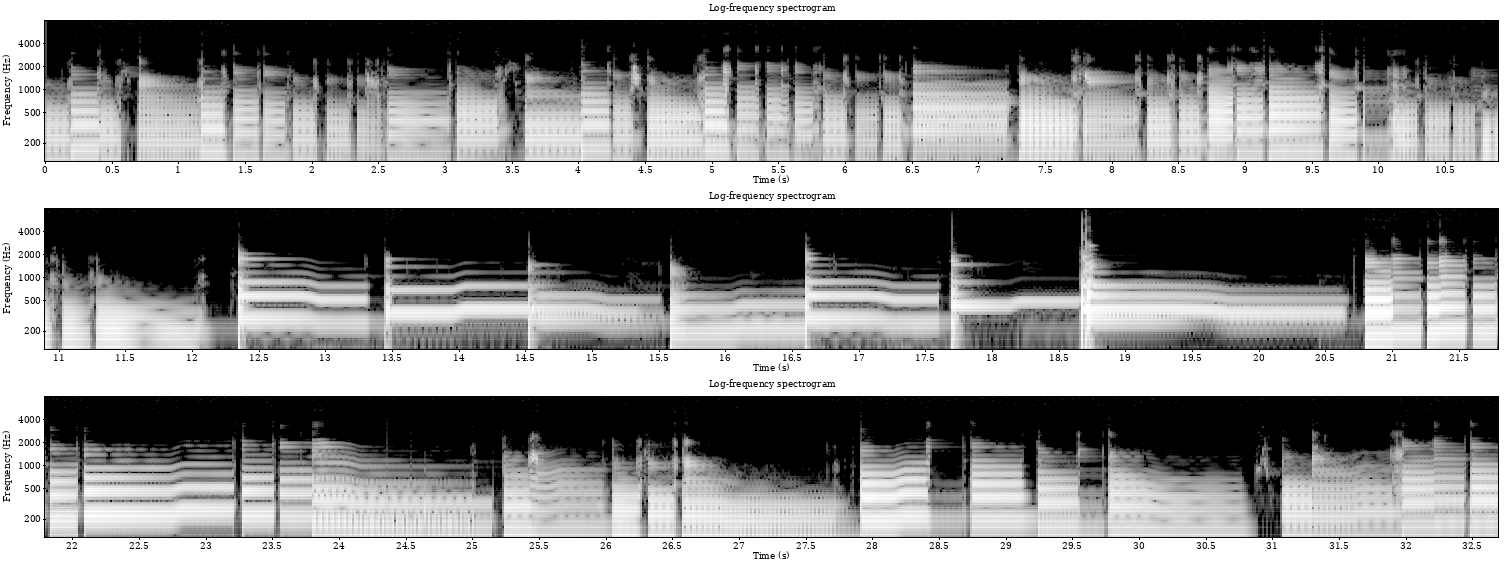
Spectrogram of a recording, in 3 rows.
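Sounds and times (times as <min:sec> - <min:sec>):
guitar whammy drop tune: 0:00.0 - 0:32.6.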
